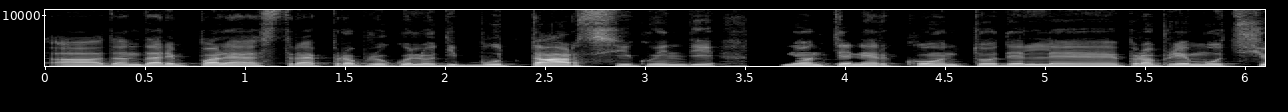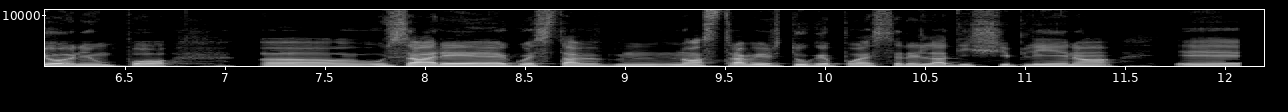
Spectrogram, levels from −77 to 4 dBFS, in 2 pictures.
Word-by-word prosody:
ad 145 0 0
andare 160 +1 +2
in 145 - -7
palestra 155 -2 +1
è 150 - +1
proprio 160 0 -2
quello 155 0 0
di 150 0 -4
buttarsi, 150 0 +4
quindi 150 -1 -3 0.3
non 160 0 0
tener 155 -2 0
conto 155 -1 -1
delle 150 -1 +1
proprie 155 0 +1
emozioni 155 0 +1
un 140 -1 -3
po', 145 -3 0 0.4
uhm, 140 +1 -1
usare 165 +2 +3
questa 160 0 -1
v 150 -1 -5
nostra 160 +1 -2
virtù 165 +2 -3
che 155 -1 -2
può 145 - -2
essere 145 +1 -3
la 145 0 +1
disciplina, 150 +1 -3 0.3
ehm, 135 -1 -2
150 Hz, 150 wpm, -22 LUFS, 145-160 Hz, 0.4 s, buttarsi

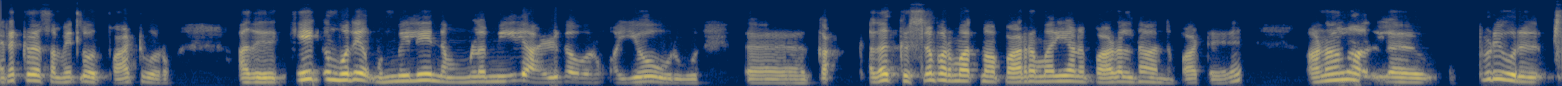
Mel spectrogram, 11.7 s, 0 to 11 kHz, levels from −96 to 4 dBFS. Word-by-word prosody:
இறக்குற 225 0 +2
சமயத்துல 180 +1 -2
ஒரு - - -18
பாட்டு 170 +6 -4
வரும். 145 -1 -13 0.5
அது 165 - +1 0.3
கேட்கும்போதே 265 -2 +6
உண்மையிலேயே 210 +6 +3
நம்மள 175 +2 -3
மீறி 205 +3 +1
அழுக 175 +3 -5
வரும். 160 - -12
ஐயோ! 175 +6 -1
ஒரு 150 -1 -7
உ - - -6 0.7
அ - - -9 0.3
க - - +4 0.3
அதாவது 235 +5 +5
கிருஷ்ண 210 +3 0
பரமாத்மா 210 -3 +3
பாடுற 180 +3 +4
மாரியான 200 0 +2
பாடல் 175 +2 +1
தான் 175 -2 0
அந்த 145 -3 -13
பாட்டு. 150 -2 -6 0.7
ஆனாலும் 245 +3 +4
அதில 185 -1 -5 0.6
அப்படி 275 +3 -2
ஒரு - - +1 0.2
ச்சு - - -10
195 Hz, 160 wpm, -23 LUFS, 170-230 Hz, 0.7 s, கேட்கும்போதே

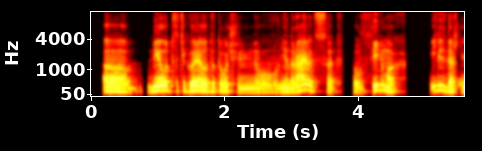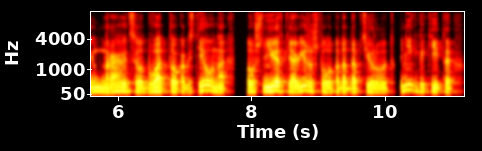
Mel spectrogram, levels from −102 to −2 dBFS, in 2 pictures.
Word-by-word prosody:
А 120 -4 +4 0.2
мне 140 +3 +5
вот 150 0 +5
кстати 135 -2 -10
говоря, 135 +1 +5
вот 130 0 +3
это 130 -1 -2
очень 110 -3 -3
в 105 0 -5
не 110 +1 0
нравится 120 - +1 0.2
в 110 -2 -4
фильмах 140 -7 0 0.3
или 160 +2 -1
даже 120 -6 +1
не 110 - -3
нравится 120 +1 0
Вот 110 0 0
бывает 115 0 +2
то 115 -2 +1
как 110 -2 -5
сделано. 125 -2 -1 0.3
Потому 115 -1 0
что 115 +2 -6
нередко 140 +1 +4
я 110 - +3
вижу, 135 +2 0
что 115 -4 -3
когда 115 0 -2
адаптируют 110 -1 -4
книги 150 +1 -4
какие-то, 110 -2 -4
115 Hz, 170 wpm, -21 LUFS, 110-130 Hz, 0.3 s, мне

